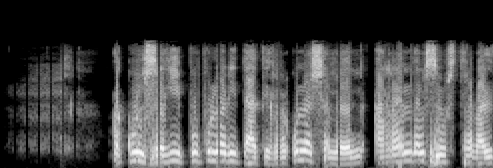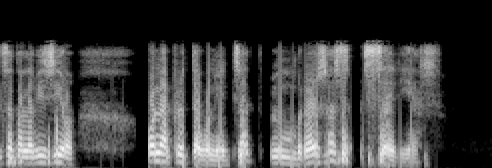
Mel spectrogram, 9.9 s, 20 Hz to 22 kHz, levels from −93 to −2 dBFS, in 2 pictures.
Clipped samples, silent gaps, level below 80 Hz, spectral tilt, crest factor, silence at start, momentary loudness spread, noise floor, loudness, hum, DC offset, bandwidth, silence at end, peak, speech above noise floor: under 0.1%; none; -50 dBFS; -3 dB/octave; 12 dB; 0.65 s; 8 LU; -48 dBFS; -13 LUFS; none; under 0.1%; 8.4 kHz; 0.6 s; 0 dBFS; 35 dB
